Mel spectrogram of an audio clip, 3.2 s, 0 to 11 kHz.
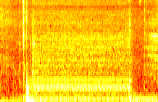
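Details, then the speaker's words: Turbo Acura RSX Type-S after upgrading to Walbro 450 fuel pump, key-on prime: click, steady two-second loud electric hum at constant pitch, click as it stops; pump primes cleanly and healthy. "Alright, I'm going to go ahead and prime it, and we'll hear if it primes."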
